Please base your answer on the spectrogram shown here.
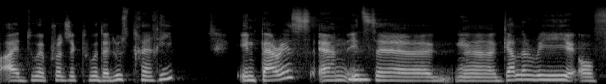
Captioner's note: french Language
